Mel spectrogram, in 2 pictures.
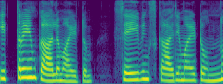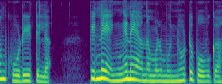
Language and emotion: Malayalam, sad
